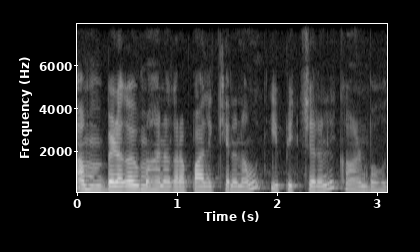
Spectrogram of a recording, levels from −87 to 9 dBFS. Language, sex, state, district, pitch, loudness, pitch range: Kannada, female, Karnataka, Belgaum, 195 Hz, -20 LUFS, 185-200 Hz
